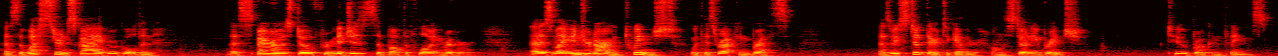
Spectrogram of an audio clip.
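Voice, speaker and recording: A woman's voice: sits low, moderate pace. A woman narrating a story expressively in the first person, as a live storyteller. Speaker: storyteller and host of live readings. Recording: roomy, echoey live reading.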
